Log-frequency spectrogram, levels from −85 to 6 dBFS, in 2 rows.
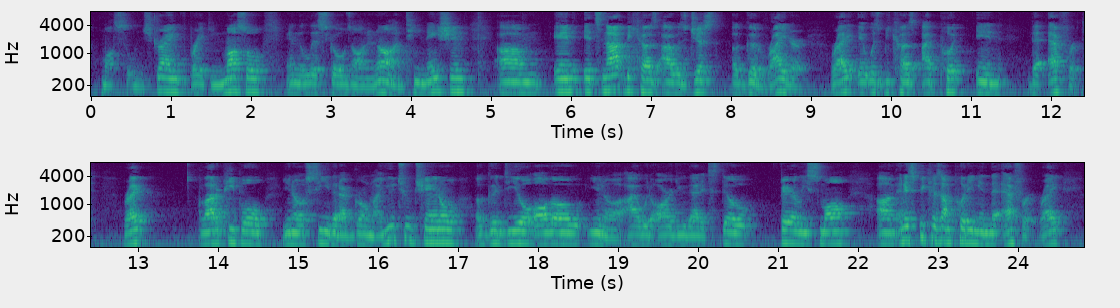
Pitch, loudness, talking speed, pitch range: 120 Hz, -29 LUFS, 175 wpm, 110-140 Hz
